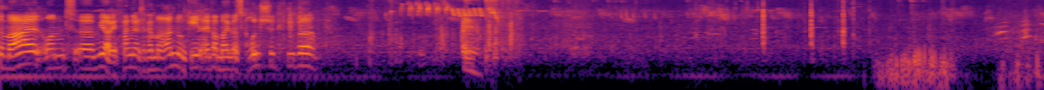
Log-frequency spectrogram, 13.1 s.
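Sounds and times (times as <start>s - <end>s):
birds trilling and chirping: 0.0s - 13.0s
sharp clicks: 9.1s - 11.0s.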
